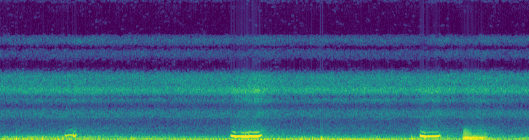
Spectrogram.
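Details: Faint, soft snores with short whistling squeaks on some breaths, from a pug puppy sleeping after a trip to the park, over steady room hum; snoring.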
